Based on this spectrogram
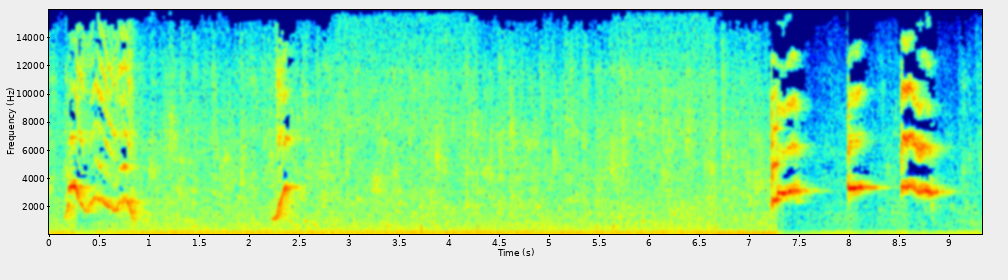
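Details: An 11-month-old female Indian ringneck parakeet, a talking bird, gives shrill, squeaky mimicked syllables around "give me a kiss" and "thank you": a burst at the start, one mid-way and three quick rising notes at the end, over a steady appliance hum.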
